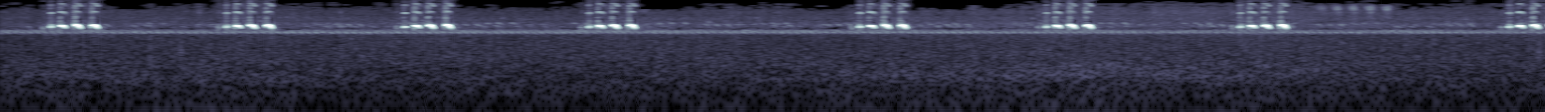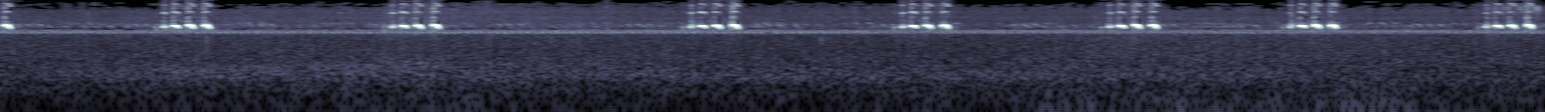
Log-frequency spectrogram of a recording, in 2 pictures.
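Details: Cricket on a summer night, chirping steadily: brief high chirps of three or four rapid pulses roughly each second, with a continuous high insect hum underneath.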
